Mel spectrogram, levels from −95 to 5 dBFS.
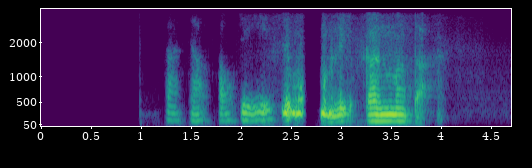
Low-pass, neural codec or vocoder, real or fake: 3.6 kHz; codec, 16 kHz in and 24 kHz out, 0.4 kbps, LongCat-Audio-Codec, fine tuned four codebook decoder; fake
